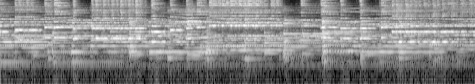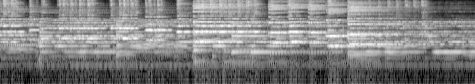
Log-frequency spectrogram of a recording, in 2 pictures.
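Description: Bandurria playing a slow song melody, with a steady run of picked, ringing notes that move from pitch to pitch.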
